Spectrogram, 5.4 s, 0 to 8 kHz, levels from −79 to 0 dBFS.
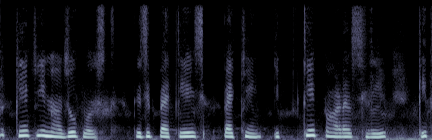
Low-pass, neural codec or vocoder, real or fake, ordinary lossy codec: none; codec, 16 kHz, 1 kbps, FreqCodec, larger model; fake; none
